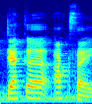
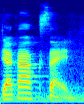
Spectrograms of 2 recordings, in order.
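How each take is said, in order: First: The a sound is kept before oxide. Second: The a sound is dropped before oxide. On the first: The speaker calls it wrong. "you don't say decaoxide" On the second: The speaker calls it right. "you say decoxide"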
